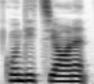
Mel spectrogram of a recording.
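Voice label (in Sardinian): "cunditzione", female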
